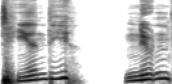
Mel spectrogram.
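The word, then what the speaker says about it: Thandie Newton: I think her name, it's pronounced Tandy Newton.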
